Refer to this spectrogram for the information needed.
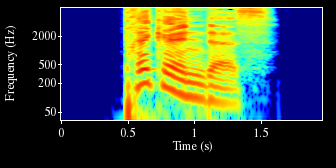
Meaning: strong/mixed nominative/accusative neuter singular of prickelnd
- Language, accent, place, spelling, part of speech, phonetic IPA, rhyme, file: German, Germany, Berlin, prickelndes, adjective, [ˈpʁɪkl̩ndəs], -ɪkl̩ndəs, De-prickelndes.ogg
